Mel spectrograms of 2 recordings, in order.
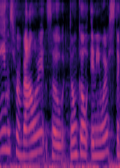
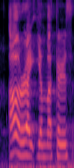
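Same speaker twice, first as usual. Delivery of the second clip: very loud, put-on Scottish accent; 2 semitones lower, 10 dB louder than usual. Greeting the audience before asking them to rate it: put-on Scottish accent. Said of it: "Rate my Scottish accent".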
